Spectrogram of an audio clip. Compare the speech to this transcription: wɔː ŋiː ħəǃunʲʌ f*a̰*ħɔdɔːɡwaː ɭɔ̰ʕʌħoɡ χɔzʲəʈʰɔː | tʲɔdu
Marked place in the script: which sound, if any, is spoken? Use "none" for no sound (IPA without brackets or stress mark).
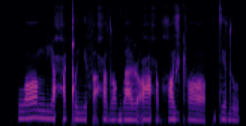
a̰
